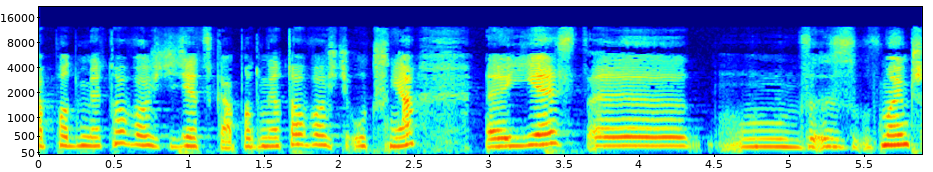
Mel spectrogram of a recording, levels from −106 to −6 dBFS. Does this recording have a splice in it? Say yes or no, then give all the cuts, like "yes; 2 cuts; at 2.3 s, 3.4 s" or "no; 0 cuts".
no; 0 cuts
